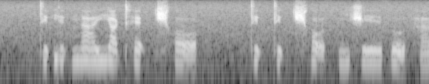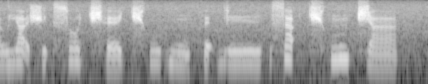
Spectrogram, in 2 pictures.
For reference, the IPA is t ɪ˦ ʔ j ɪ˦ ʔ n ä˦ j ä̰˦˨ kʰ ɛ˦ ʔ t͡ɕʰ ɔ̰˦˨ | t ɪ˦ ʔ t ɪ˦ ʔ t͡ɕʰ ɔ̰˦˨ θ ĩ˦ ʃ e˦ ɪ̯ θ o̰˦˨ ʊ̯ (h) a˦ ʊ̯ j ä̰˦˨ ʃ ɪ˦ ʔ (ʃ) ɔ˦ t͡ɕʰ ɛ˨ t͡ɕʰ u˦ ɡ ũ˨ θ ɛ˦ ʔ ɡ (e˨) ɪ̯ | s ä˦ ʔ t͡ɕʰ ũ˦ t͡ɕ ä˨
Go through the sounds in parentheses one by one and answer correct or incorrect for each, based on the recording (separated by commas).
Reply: correct, incorrect, incorrect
